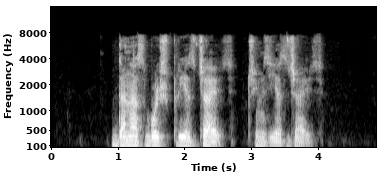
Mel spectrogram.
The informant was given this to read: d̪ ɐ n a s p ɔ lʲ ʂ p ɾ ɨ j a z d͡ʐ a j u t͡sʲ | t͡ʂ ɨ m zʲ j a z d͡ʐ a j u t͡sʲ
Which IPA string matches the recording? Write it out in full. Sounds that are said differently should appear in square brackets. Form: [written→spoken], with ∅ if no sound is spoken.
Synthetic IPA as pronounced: d̪ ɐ n a s [p→b] ɔ lʲ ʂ p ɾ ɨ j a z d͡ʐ a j u t͡sʲ | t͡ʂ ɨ m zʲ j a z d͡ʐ a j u t͡sʲ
